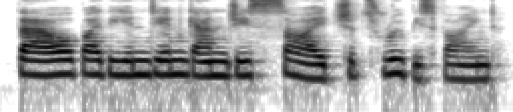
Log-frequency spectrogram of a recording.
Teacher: putting the stress on the personal pronoun thou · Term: trochee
